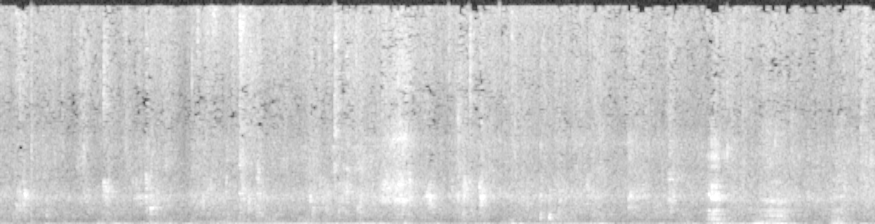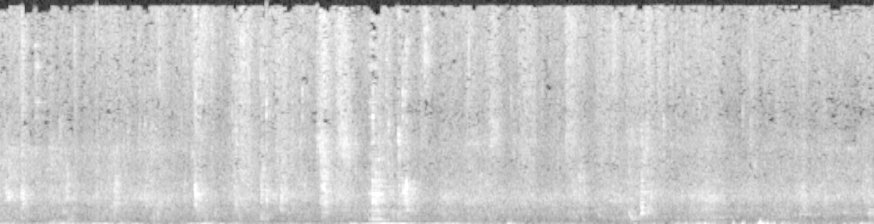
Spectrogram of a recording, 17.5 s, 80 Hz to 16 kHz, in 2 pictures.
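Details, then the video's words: F1 crossbred pigs raised for breeding sows at Orobó, Pernambuco, Brazil, grunting low and repeatedly through a steady background hum, with occasional sharper clicks and short knocks across the stretch. "Suíno F1 Para Matrizes em Orobó-PE"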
